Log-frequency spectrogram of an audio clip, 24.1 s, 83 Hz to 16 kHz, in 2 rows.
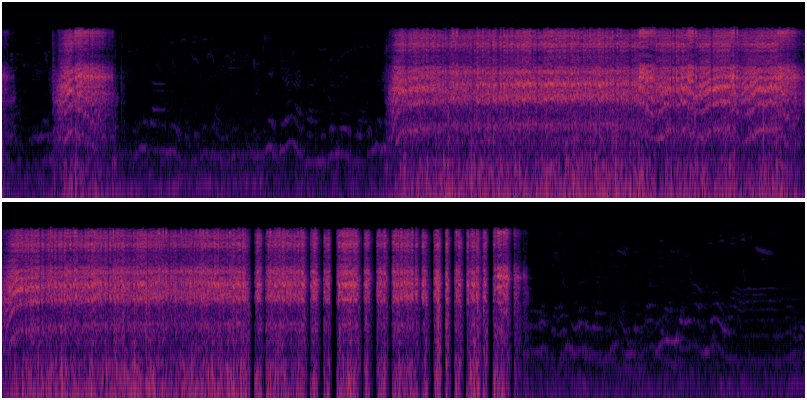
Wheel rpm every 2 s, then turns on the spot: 10, 0, 40, 160, 140, 90, 150, 160, 160, 100, 0, 0.
none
